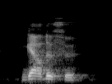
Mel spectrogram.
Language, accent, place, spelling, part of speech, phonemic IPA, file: French, France, Lyon, garde-feu, noun, /ɡaʁ.d(ə).fø/, LL-Q150 (fra)-garde-feu.wav
- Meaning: 1. firescreen 2. firebreak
